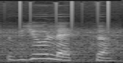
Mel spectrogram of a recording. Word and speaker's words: violette: le T au masculin on va prononcer le T au féminin le double t au féminin et on va prononcer violet violette dans ce cas la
